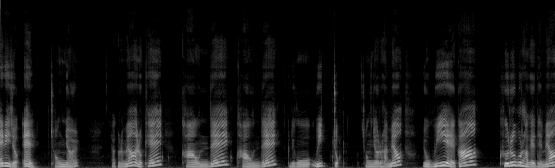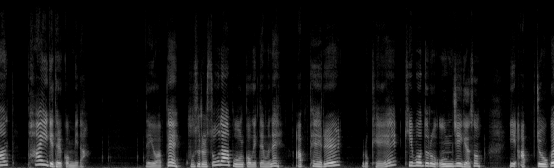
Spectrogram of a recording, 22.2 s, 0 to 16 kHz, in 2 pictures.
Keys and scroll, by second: 16.0 Left, 16.3 Left, 16.6 typing, 16.6 Left, 17.2 Left, 17.7 typing, 20.9 typing.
